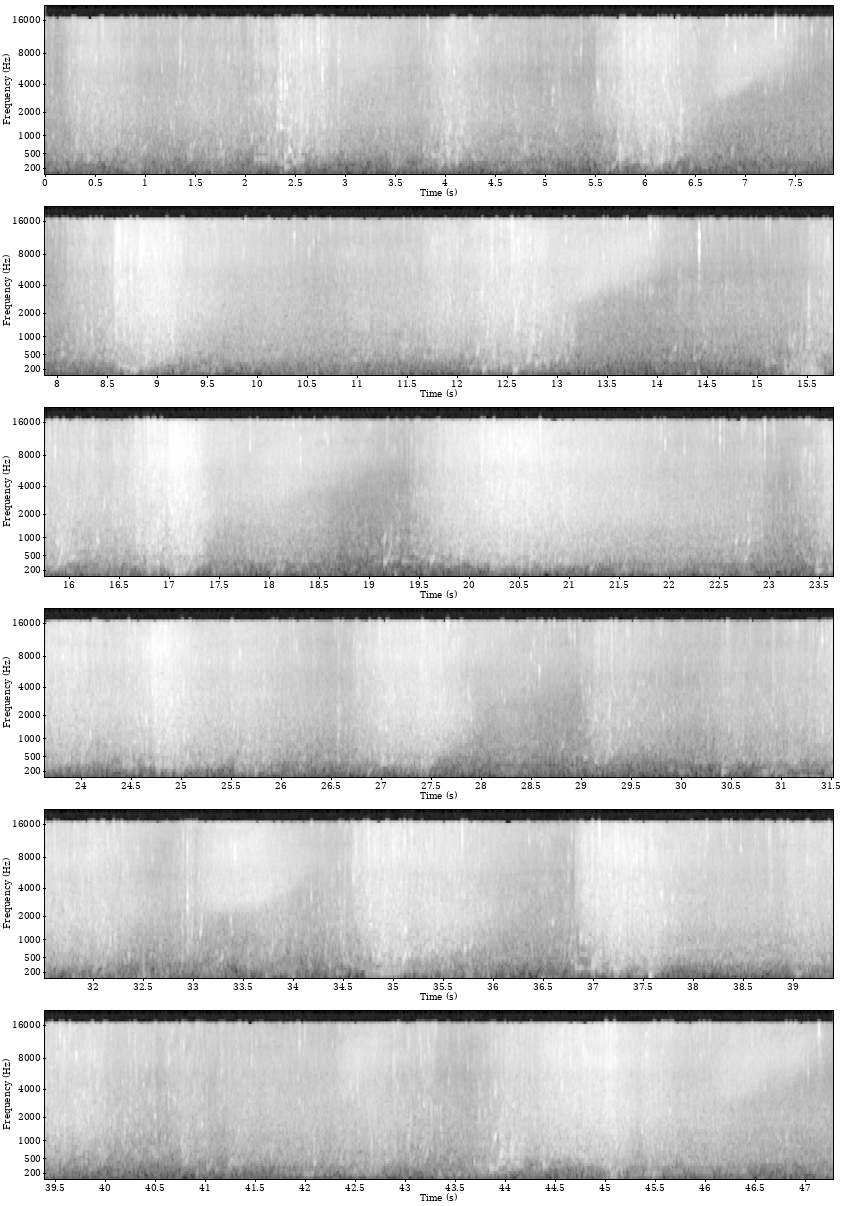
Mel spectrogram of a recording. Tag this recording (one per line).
atmosphere
beach
sand
sea
small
